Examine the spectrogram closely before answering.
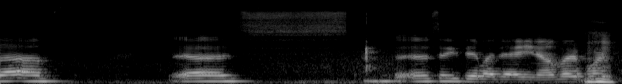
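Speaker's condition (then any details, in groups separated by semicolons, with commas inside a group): Severe brain injury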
